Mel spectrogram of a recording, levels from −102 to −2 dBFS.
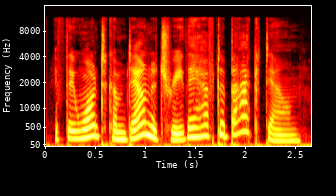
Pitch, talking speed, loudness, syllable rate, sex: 225 Hz, 295 wpm, -16 LUFS, 5.3 syllables/s, female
